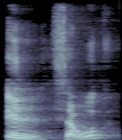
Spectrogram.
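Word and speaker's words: الثوب: The first syllable is basically il, and il is always a syllable, right? Il, and then thawb, il thawb, the thawb, and then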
